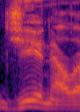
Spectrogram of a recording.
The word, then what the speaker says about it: Gialanella: My grandmother though on my dad's side always said it ganella.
